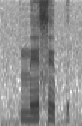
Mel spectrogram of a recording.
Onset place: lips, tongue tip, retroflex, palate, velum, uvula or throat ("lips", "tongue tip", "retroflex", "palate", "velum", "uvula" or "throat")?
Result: lips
